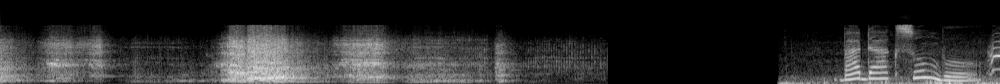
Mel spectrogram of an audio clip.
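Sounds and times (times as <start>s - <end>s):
tiger roaring: 0.0s - 6.1s.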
